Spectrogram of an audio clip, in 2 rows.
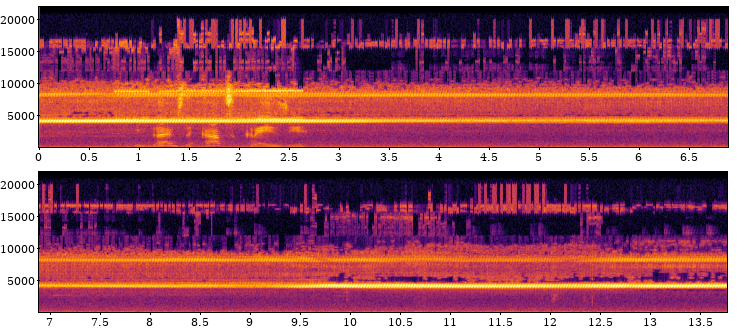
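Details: A tree cricket in a garden, antennae about 2 inches on a half-inch body, sings a steady, high, shrill trill almost without a break.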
